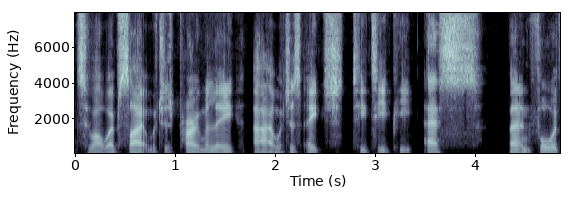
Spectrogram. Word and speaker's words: Promoly: our website which is promerly which is https then forward slash then promo dot l y that's pronounced probably and then create a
